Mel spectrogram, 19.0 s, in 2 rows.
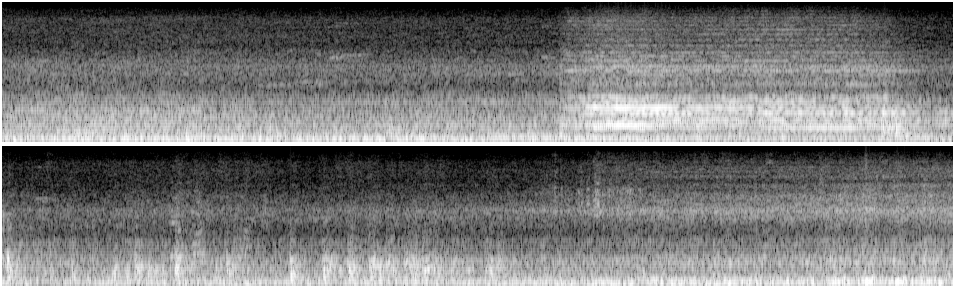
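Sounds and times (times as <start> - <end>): train cars rumbling: 0.0 - 19.0
locomotive horn: 5.6 - 9.5.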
